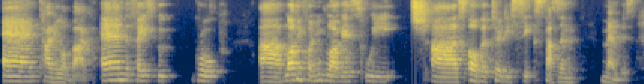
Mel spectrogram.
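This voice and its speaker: The speech carries a strong Italian accent. The pace is fairly slow and the intonation fairly even. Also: woman. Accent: thick Italian. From Italy. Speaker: lawyer. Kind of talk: webinar presentation. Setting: live online workshop. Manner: frequent hesitations.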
